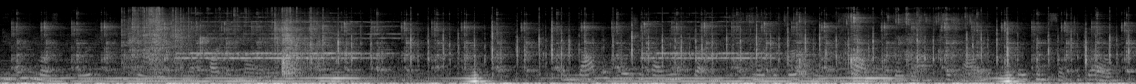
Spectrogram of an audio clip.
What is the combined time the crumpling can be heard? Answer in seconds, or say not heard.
5 s.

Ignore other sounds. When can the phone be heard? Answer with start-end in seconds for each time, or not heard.
1.7-4.2, 6.3-7.8.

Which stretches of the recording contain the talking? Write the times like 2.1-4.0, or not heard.
0.0-2.9, 5.6-11.2.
